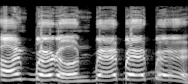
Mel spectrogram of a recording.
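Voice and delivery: loud, very high, very slow whining. Imitating a viewer named Berto, going for a whiner: imitating Berto as a whiner. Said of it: "like a whiner".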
